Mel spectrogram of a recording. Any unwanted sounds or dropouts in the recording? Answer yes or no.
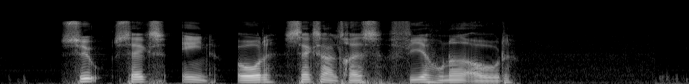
no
